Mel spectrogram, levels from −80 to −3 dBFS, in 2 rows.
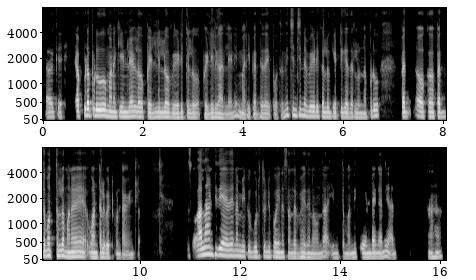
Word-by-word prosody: Okay. 120 -1 -4 0.4
అప్పుడప్పుడు 160 +1 +5 0.2
మనకి 125 -1 +2
ఇండ్లల్లో 125 +1 +3
పెళ్ళిలో, 115 +2 +2
వేడుకలో 110 0 -1 0.2
పెళ్ళిళ్ళు 110 +2 0
గాదులేండి 100 +7 -3
మరీ 95 - -4
పెద్దదైయిపోతుంది. 100 +5 -4
చిన్న 155 - 0
చిన్న 150 -2 0
వేడుకలు 130 -2 +1
గెట్ 115 - -2
టుగెదర్‌లు 110 -1 -1
ఉన్నప్పుడు 105 +8 -2 0.5
పెద్ 120 -1 +1 0.3
ఒక 120 0 +1
పెద్ద 120 +1 -2
మొత్తంలో 145 -1 +1
మనమే 125 +2 +4 0.2
వంటలు 110 0 +2
పెట్టుకుంటాం 95 -4 -6
ఇంట్లో. 95 - -12 1.0
సో - - -17
అలాంటిది 180 0 +4
ఏదైనా 145 0 +1
మీకు 130 0 -3
గుర్తుండిపోయిన 120 -1 -1
సందర్భం 110 0 -2
ఏదైనా 100 -1 -2
ఉందా? 105 - -4 0.2
ఇంతమందికి 105 0 -6
ఒండాం 110 +1 +1
గాని 125 +5 -2
అద్. 100 - -8 0.7
ఆహా! 110 +1 -2
115 Hz, 140 wpm, -20 LUFS, 105-130 Hz, 1.0 s, అప్పుడప్పుడు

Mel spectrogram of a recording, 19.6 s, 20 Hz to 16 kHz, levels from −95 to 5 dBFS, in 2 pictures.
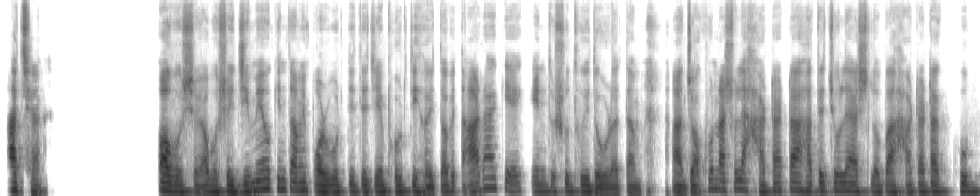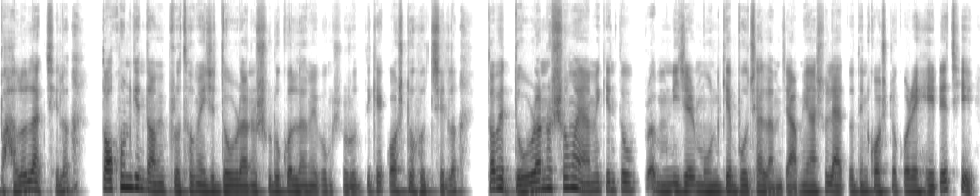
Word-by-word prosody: আচ্ছা। 125 -5 +1 1.3
অবশ্যই, 125 -4 +3
অবশ্যই 125 0 +3
জিমেও 155 +7 +3
কিন্তু 175 -1 -2
আমি 150 - +2
পরবর্তীতে 125 0 +2
যেয়ে 125 -2 +3
ভর্তি 125 0 0
হই। 105 -1 +2
তবে 120 +3 0
তার 130 +5 0
আগে 185 -6 -5 0.2
কিন্তু 130 -1 -3
শুধুই 125 -2 0
দৌড়াতাম। 105 +1 0 0.4
আ - - +3
যখন 120 +10 -2
আসলে 165 +2 -3
হাঁটাটা 140 +5 -1
হাতে 135 +1 0
চলে 145 0 +1
আসলো 130 0 -3
বা 125 - +2
হাঁটাটা 125 +2 -1 0.2
খুব 135 -2 -1 0.2
ভালো 130 +3 0
লাগছিলো 130 -2 -3 0.4
তখন 175 +4 +5
কিন্তু 180 -5 +3
আমি 135 - +2
১মে 125 +2 0
এইযে 125 0 +2
দৌড়ানো 115 0 +3
শুরু 125 0 -1
করলাম 120 -2 +2
এবং 120 +1 -5
শুরুর 110 -1 -3
দিকে 130 +2 -4
কষ্ট 130 -1 -2
হচ্ছিল। 125 -2 -3 0.4
তবে 170 +3 +3
দৌড়ানোর 160 +8 +4
সময় 195 -1 +4
আমি 145 +1 -1
কিন্তু 150 0 -3 0.3
আম 135 - -2
নিজের 135 0 +2
মনকে 125 +2 +3
বোঝালাম 115 -3 0
যে - - -6
আমি 120 +4 -3
আসলে 135 +2 -2
এতদিন 125 +2 -3
কষ্ট 125 +1 -1
করে 130 0 +2
হেঁটেছি। 155 +7 -1
125 Hz, 175 wpm, -23 LUFS, 120-145 Hz, 1.3 s, তখন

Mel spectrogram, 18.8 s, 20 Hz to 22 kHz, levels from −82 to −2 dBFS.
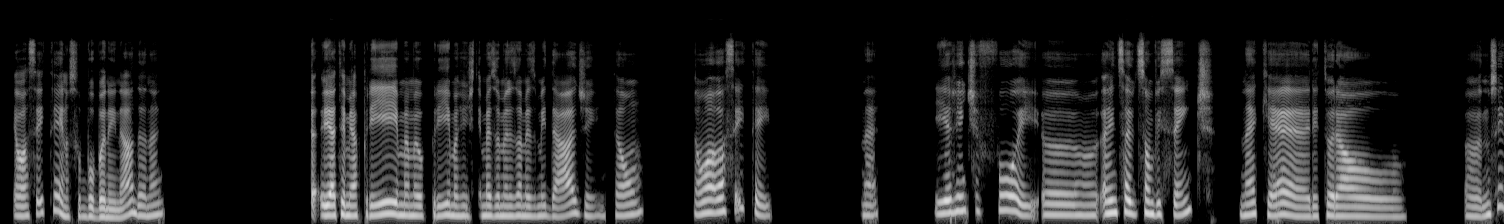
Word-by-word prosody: Eu 170 -1 +1
aceitei, 215 +7 -1
não 160 - -2
sou 160 +1 -8
boba 155 -1 +1
nem 145 -1 0
nada, 180 +5 0
né. 180 +4 -2 1.9
Eh, 180 - +2
ia 180 -1 +8
ter 200 - +3
minha 175 0 +3
prima, 190 0 +3
meu 175 -1 +1
primo, 180 0 -1
a - - 0
gente 170 -3 -4
tem 175 - -7
mais 175 -1 0
ou 175 - 0
menos 170 0 0
a 180 - 0
mesma 170 0 -2
idade, 175 +4 -1
então 180 +4 -4 0.7
então 205 +4 +3
eu 230 +1 +6
aceitei 215 - -4 1.1
né. 185 0 -4 0.7
E 210 +1 +3
a 225 - +6
gente 255 +1 -1
foi, 255 -9 0
hã, 185 -1 -1
a 210 - 0
gente 225 +1 +4
saiu 225 -4 +4
de 195 - -6
São 215 -2 +4
Vicente, 200 +5 -3 0.3
né, 190 +3 +1
que 190 - -5
é 175 -3 +2
litoral 165 -2 0 0.7
hã, 165 -2 -4
não 190 +4 0
sei 335 +10 -4
180 Hz, 150 wpm, -23 LUFS, 170-205 Hz, 1.9 s, ia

